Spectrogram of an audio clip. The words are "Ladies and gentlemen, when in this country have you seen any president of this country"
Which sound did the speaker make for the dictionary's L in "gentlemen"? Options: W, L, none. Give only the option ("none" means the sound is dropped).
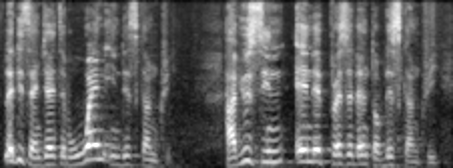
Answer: none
